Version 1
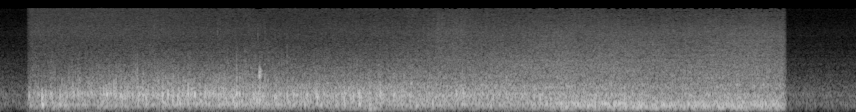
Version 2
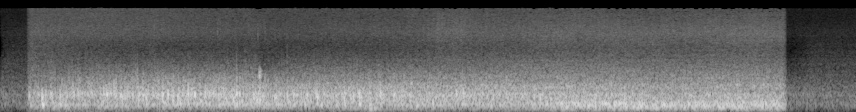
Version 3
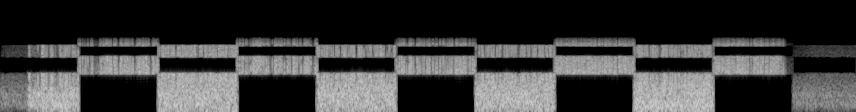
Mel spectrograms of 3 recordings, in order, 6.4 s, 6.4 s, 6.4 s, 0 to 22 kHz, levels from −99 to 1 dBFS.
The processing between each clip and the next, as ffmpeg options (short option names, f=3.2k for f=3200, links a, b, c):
-filter_complex "[0:a]adynamicequalizer=threshold=0.00178:dfrequency=4400:dqfactor=1.3:tfrequency=4400:tqfactor=1.3:attack=5:release=100:ratio=0.375:range=3:mode=cutabove:tftype=bell,acrossover=split=190|1500|4900[a][b][c][d];[c]acompressor=threshold=-53dB:ratio=6[e];[a][b][e][d]amix=inputs=4:normalize=0,volume=7.5dB"
-af "aeval=exprs='(mod(6.31*val(0)+1,2)-1)/6.31':c=same,aresample=11025,aresample=44100,afftfilt=real='re*gt(sin(2*PI*0.84*pts/sr)*(1-2*mod(floor(b*sr/1024/1600),2)),0)':imag='im*gt(sin(2*PI*0.84*pts/sr)*(1-2*mod(floor(b*sr/1024/1600),2)),0)':win_size=1024:overlap=0.75,volume=3.5dB"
